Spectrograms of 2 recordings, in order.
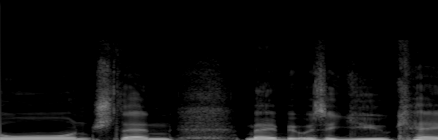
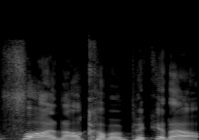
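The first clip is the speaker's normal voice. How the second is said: bad put-on matter-of-fact voice, pitched higher; 6 semitones higher than usual. Retelling a phone call with the Ferrari PR, bad impression of Jason. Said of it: "that was a bad impression of Jason".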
